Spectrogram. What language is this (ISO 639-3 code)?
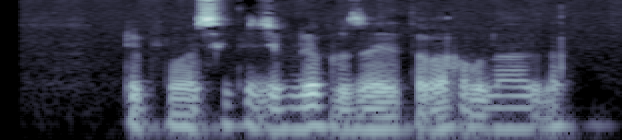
pus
